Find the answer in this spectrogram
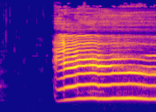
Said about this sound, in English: Suddenly, Veruca screams in reaction to seeing what appears to be little people on the other side of the river.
